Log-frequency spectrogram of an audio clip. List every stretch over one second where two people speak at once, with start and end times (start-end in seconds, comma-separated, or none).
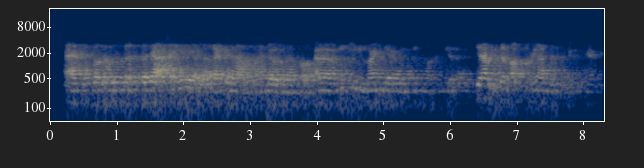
none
